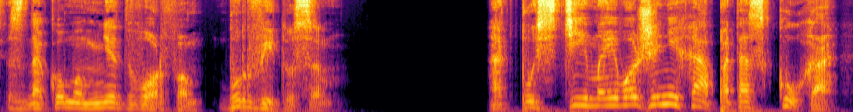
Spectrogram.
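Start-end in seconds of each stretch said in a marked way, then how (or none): 3.7-6.3 high, furious hissed insult. Acted. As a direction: spit out the insult in rage. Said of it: "громко шипела Лия".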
